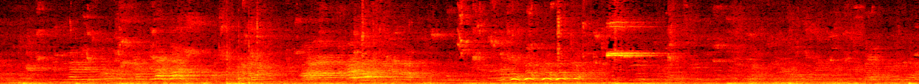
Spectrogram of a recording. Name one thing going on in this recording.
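A basketball bounces with dull thumps on a wooden floor.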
